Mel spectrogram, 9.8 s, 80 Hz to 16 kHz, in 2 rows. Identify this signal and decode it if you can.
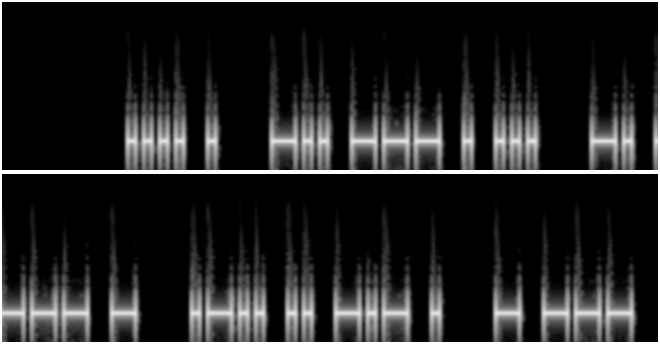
Morse code, heard as a keyed tone, about 20 wpm, 700 Hz. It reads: HE DOES NOT LIKE TO
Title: Sentences from Top 1000 Words - Review Part 3 - 20wpm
